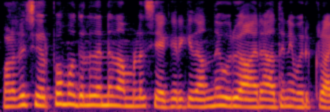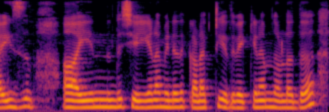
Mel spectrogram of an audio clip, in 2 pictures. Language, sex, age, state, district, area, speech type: Malayalam, female, 30-45, Kerala, Kottayam, rural, spontaneous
